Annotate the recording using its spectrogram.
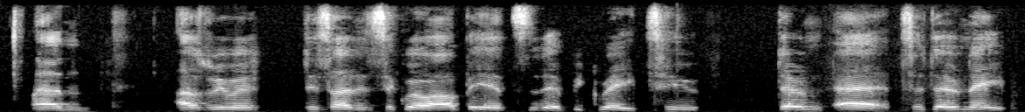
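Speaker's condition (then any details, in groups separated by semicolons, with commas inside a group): Cerebral palsy; non-progressive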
